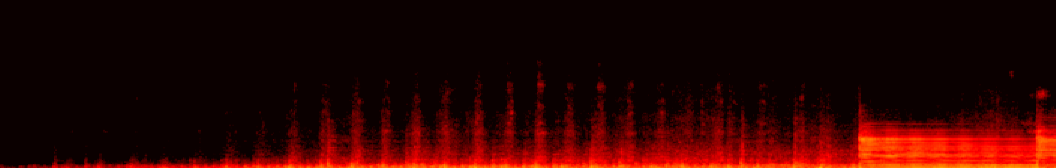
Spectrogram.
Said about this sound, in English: Watch out for that black train. It's a terrible thing to ride.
